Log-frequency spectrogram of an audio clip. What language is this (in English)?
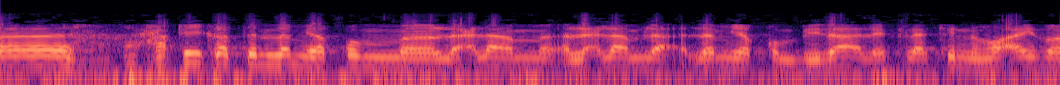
Arabic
